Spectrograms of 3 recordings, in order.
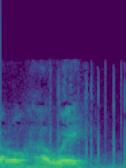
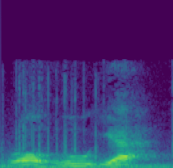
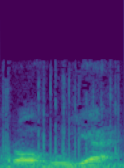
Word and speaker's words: Rahawayh: Ini faedah para ulama berbeda cara membaca Rahawayh. Ya. Sebagian membacanya Rahawayh. Tapi kebanyakan para ulama hadis membacanya dengan Rahuyah. Mereka menghindari pengucapan waih, karena waih ini katanya ya min asma'i syaitan, termasuk nama syaitan. Jadi kalau ulama al-hadis kebanyakannya membacanya Rahuyah. Tapi ulama lughah Rahawayh, Ishaq bin Rahawayh. Ya kan bisa dibaca dua itu, Rahuyah, Rahawayh. Kita belajar ilmu hadis berarti apa? Rahuyah, Ishaq bin Rahuyah.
